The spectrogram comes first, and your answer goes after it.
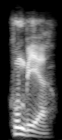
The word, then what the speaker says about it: Koombea: the inspiration for our Kumbia brand so we basically spell it differently to be able to uh pronounce it in the same way in English that is in Spanish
